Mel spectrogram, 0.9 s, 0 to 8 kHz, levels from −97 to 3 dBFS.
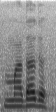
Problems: constant background noise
